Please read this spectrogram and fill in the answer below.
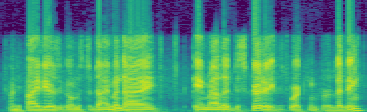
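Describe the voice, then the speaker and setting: Middle-aged male actor as genteel ex-swindler, nervous and formal, very low voice, 1940s radio drama on a dull recording. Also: very fast, dry recording, natural voice. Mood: confiding. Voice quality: clicking new false teeth. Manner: hesitant, formal, genteel and indignant.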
